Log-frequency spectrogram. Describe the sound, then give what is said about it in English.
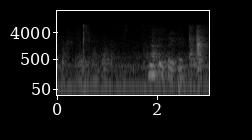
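A front door swings shut with a soft thud early on, followed by a louder latching clunk near the end, against faint indistinct voices. “time to close the front door, please.”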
